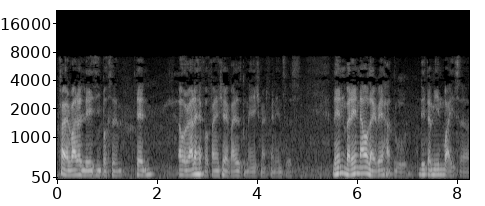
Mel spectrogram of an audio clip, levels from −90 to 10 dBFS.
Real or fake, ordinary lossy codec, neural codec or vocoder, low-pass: fake; MP3, 32 kbps; codec, 16 kHz, 8 kbps, FunCodec, trained on LibriTTS, 25 frames a second; 7.2 kHz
